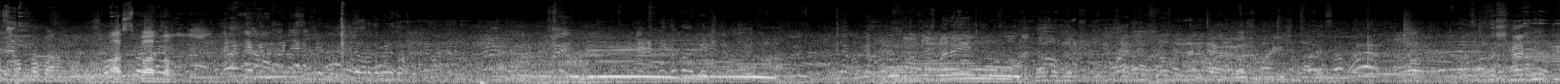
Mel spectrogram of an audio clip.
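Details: Sahiwal cattle at a market in Sylhet where bull calves are bought and sold, 15 February 2025: drawn-out, wavering moos recur amid a steady murmur of bargaining voices and crowd chatter.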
